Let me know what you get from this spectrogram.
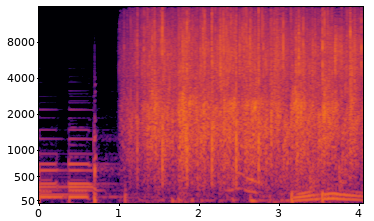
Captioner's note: applause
